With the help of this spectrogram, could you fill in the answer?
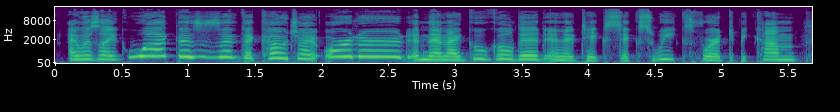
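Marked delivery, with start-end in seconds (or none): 0.5-2.6 much higher, louder dismayed cry of disbelief; upset disbelief. Retold or imitated. Woman finding her new couch rock hard, dismayed cry. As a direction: wail it like the couch betrayed you. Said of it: "and I cried".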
